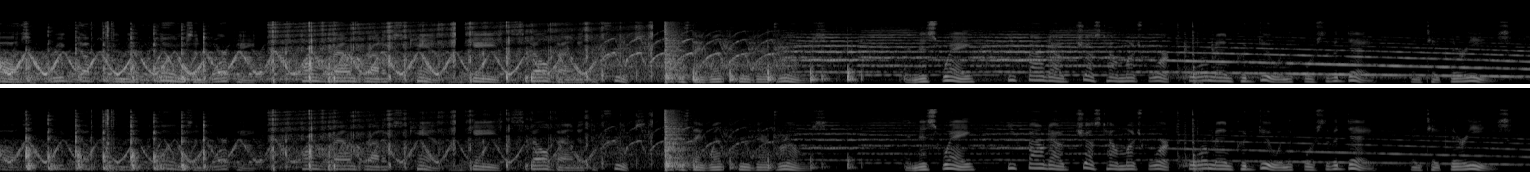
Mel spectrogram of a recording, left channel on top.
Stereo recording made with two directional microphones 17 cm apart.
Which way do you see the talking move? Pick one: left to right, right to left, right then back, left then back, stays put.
left to right.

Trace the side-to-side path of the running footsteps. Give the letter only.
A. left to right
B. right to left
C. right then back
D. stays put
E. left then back
B.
